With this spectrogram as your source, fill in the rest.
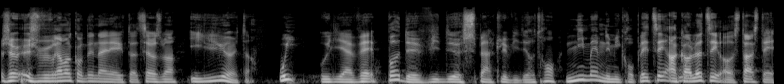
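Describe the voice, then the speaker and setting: A man's medium-pitched voice at a very fast pace with lively intonation, on a very clean recording with a silent background. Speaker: podcast co-host. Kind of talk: casual chat.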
